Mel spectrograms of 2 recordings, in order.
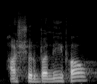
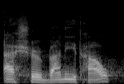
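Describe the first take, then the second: First: Ashurbanipal with the Assyrian sounds, ah-shur-ba-nee-pal; Assyrian pronunciation. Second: Ashurbanipal in the English way, ash-ur-BAN-i-pal, a little lower and softer; English pronunciation. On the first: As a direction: Ashurbanipal said the native way, rising. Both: Shown as a demonstration. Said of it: "or as the English say".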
